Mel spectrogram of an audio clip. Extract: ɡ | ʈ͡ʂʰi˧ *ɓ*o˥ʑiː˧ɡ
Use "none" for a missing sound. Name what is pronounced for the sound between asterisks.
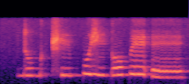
pː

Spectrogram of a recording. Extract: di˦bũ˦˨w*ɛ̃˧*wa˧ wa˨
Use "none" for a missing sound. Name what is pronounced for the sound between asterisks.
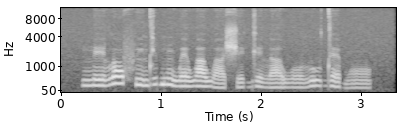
ɛ˧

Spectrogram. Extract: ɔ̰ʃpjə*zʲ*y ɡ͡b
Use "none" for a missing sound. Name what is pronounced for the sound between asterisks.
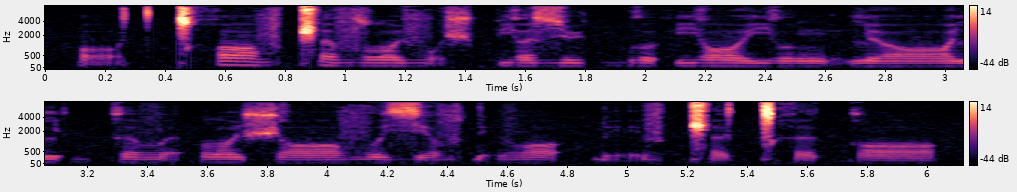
z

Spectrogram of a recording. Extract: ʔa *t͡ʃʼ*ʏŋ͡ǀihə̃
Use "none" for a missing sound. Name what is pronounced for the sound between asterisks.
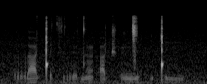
t͡ʃʼ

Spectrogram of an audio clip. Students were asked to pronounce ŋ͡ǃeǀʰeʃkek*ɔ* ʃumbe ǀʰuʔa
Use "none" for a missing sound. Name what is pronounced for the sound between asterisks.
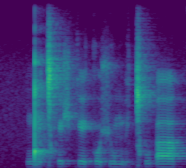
o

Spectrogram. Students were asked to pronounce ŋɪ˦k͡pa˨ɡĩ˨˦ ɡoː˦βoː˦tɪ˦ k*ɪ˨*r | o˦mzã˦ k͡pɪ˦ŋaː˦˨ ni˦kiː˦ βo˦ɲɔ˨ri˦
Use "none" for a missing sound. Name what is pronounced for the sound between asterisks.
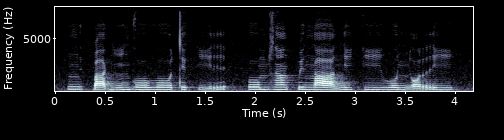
i˨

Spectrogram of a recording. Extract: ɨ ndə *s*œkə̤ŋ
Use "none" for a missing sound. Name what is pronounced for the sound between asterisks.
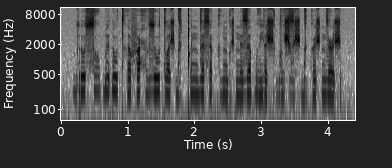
s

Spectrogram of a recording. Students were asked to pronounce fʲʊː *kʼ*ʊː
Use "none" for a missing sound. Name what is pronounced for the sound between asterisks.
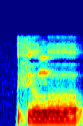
ŋ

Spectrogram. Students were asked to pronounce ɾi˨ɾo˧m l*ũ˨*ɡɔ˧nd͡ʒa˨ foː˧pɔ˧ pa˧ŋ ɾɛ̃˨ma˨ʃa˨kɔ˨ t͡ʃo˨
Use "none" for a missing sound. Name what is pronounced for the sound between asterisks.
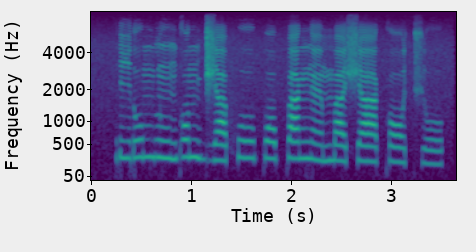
ũ˨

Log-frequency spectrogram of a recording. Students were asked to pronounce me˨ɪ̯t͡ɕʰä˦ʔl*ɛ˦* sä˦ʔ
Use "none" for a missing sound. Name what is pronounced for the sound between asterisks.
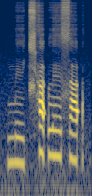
ɛ˦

